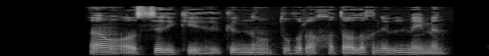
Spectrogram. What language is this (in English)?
Uyghur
